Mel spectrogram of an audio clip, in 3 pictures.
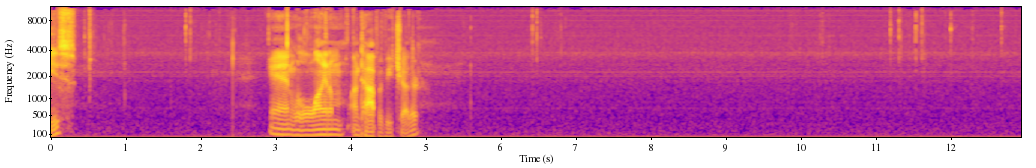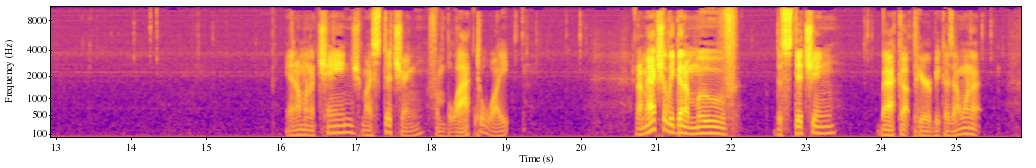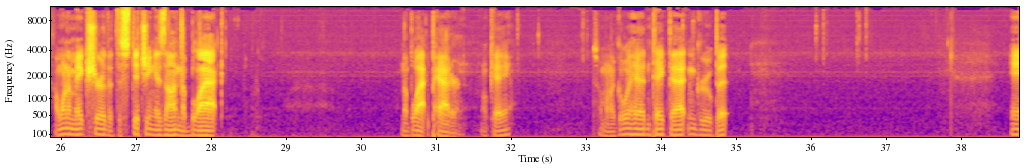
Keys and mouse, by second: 0.1 shift+click, 1.7 click, 2.8 click, 3.8 click, 6.3 click, 11.0 click, 11.8 click, 14.1 click, 16.6-18.1 drag, 19.0 click, 19.8-21.0 drag, 21.8-23.8 drag, 24.2 click, 25.3 click, 31.8-32.9 drag, 34.2 click, 36.0 click, 36.5 click.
